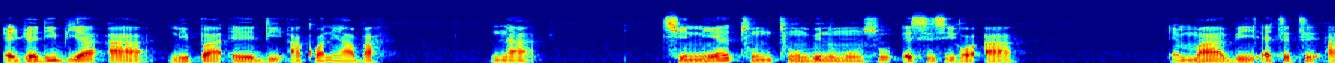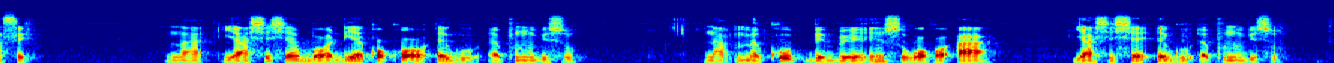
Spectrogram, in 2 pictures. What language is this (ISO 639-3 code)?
aka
